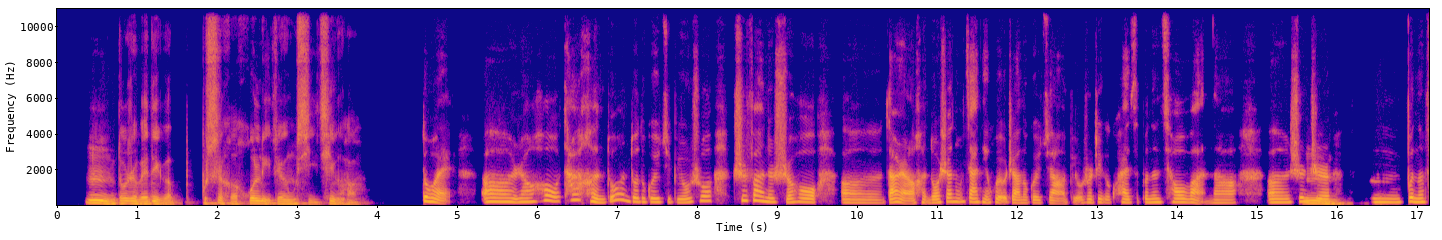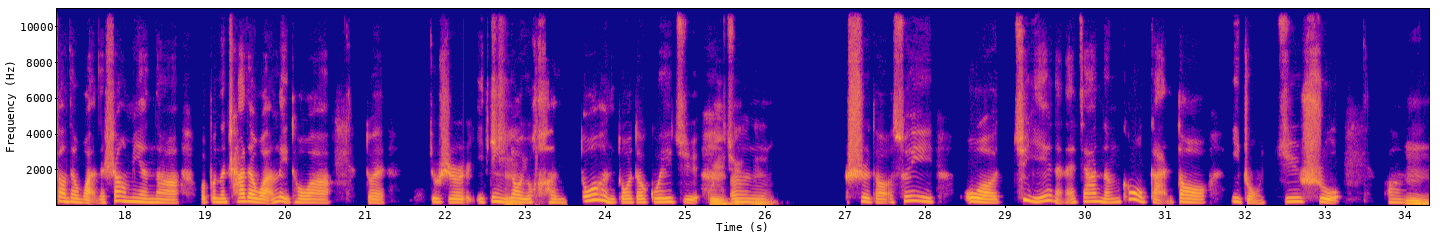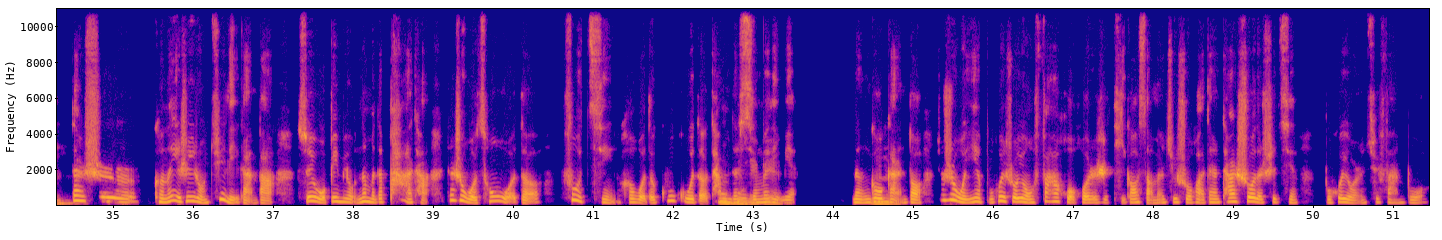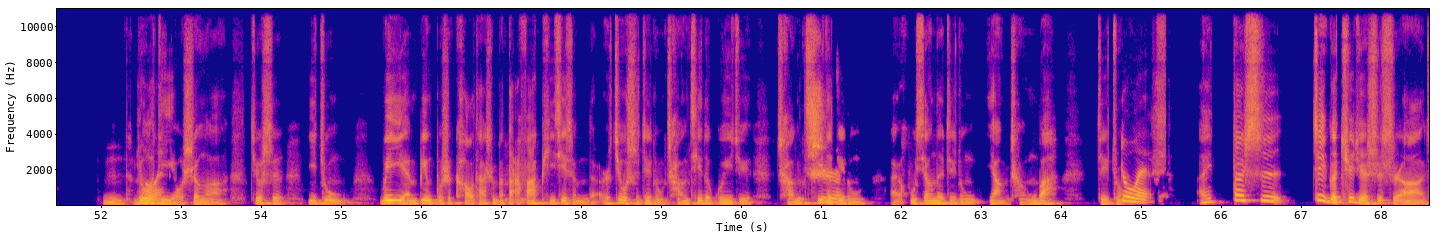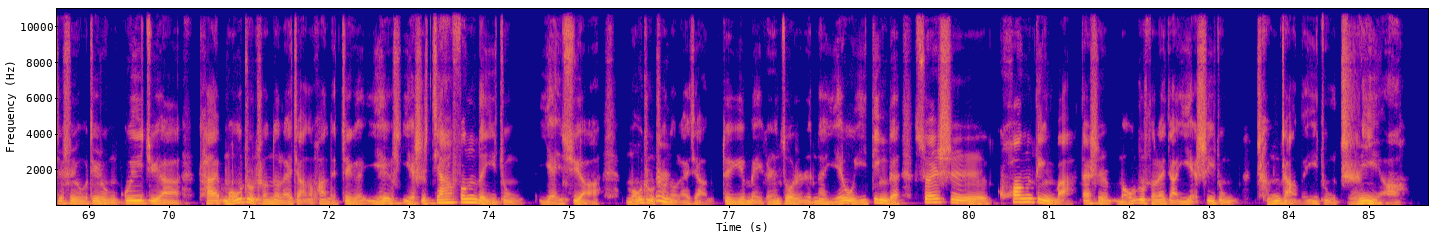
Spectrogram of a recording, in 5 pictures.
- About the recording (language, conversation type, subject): Chinese, podcast, 你怎么看待人们对“孝顺”的期待？
- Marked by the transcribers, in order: other background noise; teeth sucking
